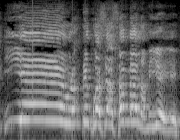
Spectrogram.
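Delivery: high, drawn-out cry of regret; hammed-up high-pitched lamenting; mock wail. Acts out someone's future regretful wail.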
